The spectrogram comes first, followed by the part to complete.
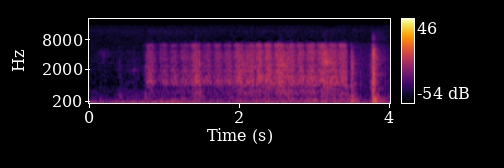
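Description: A dry, rasping scrape that runs steadily for about three seconds with a fine, rapid grain, stopping shortly before a single sharp click near the end.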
